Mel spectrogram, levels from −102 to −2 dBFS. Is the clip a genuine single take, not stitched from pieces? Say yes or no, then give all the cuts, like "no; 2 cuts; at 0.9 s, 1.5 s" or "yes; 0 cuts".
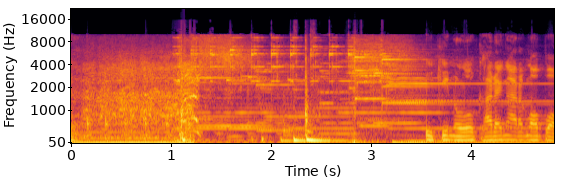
no; 2 cuts; at 1.0 s, 2.8 s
